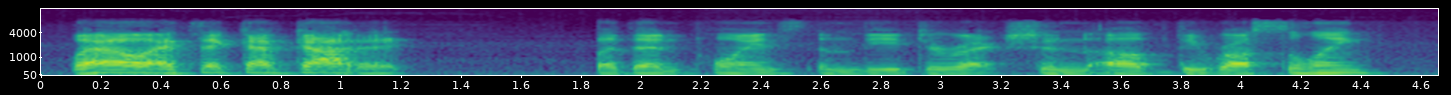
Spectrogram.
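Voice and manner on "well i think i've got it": gruff, rough, creaky put-on man's voice. Voicing a character who points one way, in the man's voice. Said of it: "and in the man's voice".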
